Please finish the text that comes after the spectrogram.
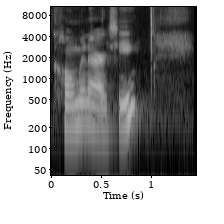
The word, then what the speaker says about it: Comirnaty: And somebody was asking me how to pronounce it the other day, and I actually looked it up, and it is pronounced Comirnaty.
